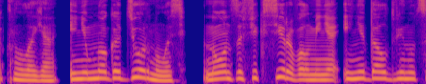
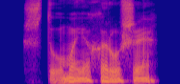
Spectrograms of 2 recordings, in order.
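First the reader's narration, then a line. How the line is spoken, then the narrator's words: Quiet reply. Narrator (Russian): тихо отозвался он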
